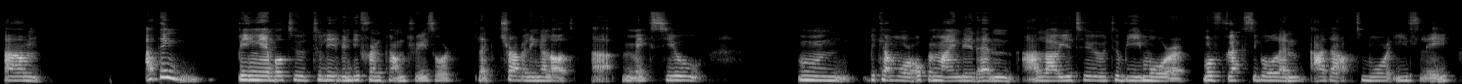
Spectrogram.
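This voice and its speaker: A woman's voice: on the low side, level tone, a little slow, creaky, a bit bright. A young woman, not a native English speaker, answering interview questions casually, with many fillers and restarts. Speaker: guest.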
